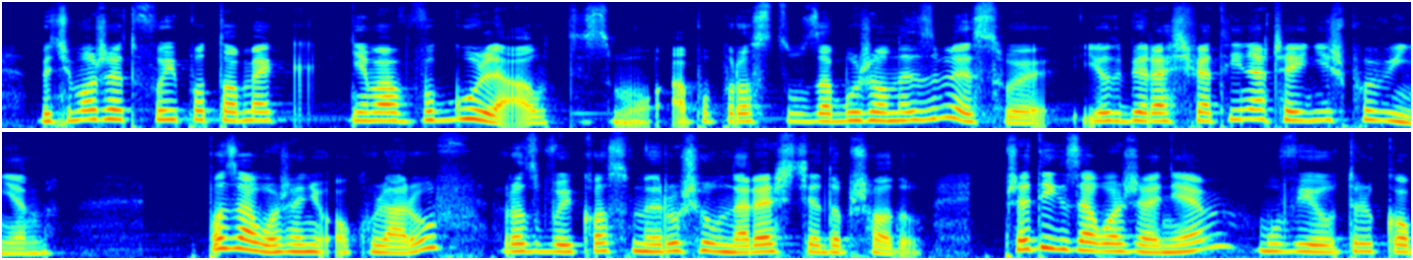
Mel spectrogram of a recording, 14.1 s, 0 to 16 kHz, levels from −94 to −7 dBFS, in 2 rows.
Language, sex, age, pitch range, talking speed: Polish, female, 20-39, 190-240 Hz, 145 wpm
